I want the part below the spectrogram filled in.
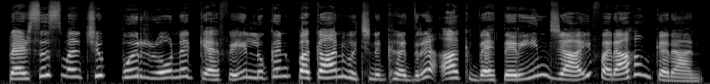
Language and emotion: Kashmiri, happy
